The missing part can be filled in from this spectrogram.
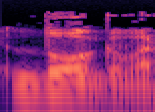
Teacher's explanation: Нормой теперь становится ударение на первый слог в слове «договор»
